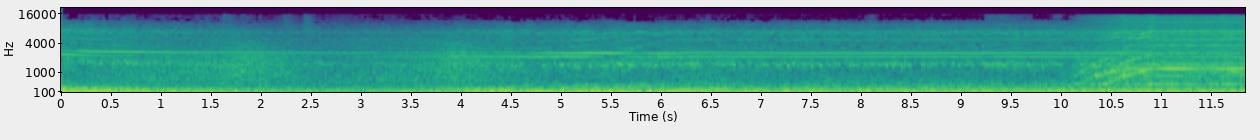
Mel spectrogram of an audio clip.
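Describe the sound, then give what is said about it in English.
A space shuttle lands on a flight deck with a steady jet-like engine roar and a sustained high whine. Wavering tones sweep in near the end. “Clear the deck. Clear the deck. Shuttle inbound. Decompression alert. Clear the deck.”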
